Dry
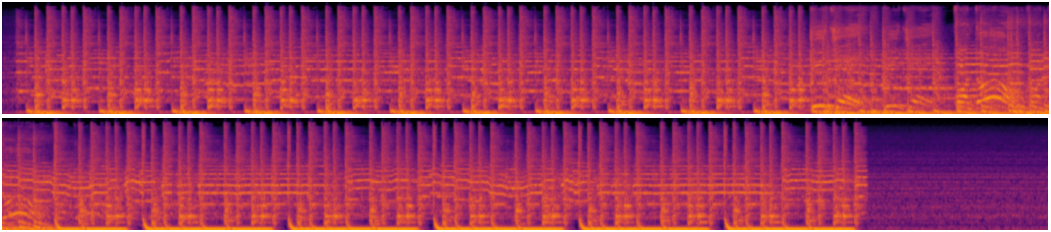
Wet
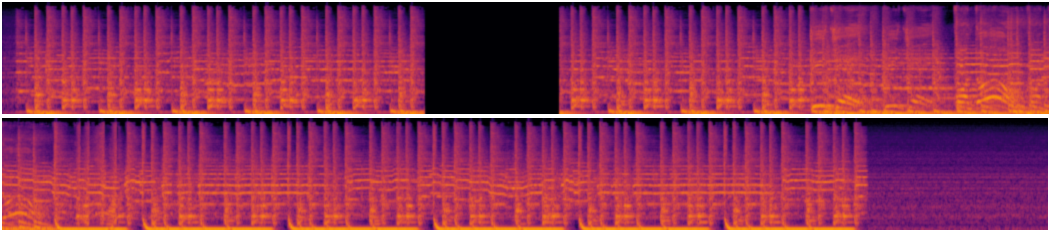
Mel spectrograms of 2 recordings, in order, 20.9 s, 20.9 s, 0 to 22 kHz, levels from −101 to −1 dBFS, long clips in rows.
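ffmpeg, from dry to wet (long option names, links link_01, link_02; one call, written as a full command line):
ffmpeg -i in.wav -filter_complex "[0:a]asplit=5[link_01][link_02][link_03][link_04][link_05];[link_01]atrim=end=4.22,asetpts=PTS-STARTPTS,afade=type=out:start_time=4.216:duration=0.004:curve=hsin[link_06];[link_02]atrim=start=4.22:end=5.57,asetpts=PTS-STARTPTS,volume=0[link_07];[link_03]atrim=start=5.57:end=11.212,asetpts=PTS-STARTPTS,afade=type=in:duration=0.004:curve=hsin[link_08];[link_04]atrim=start=11.208:end=11.632,asetpts=PTS-STARTPTS,areverse[link_09];[link_05]atrim=start=11.628[link_10];[link_06][link_07][link_08]concat=n=3:v=0:a=1[link_11];[link_11][link_09]acrossfade=duration=0.004:curve1=hsin:curve2=hsin[link_12];[link_12][link_10]acrossfade=duration=0.004:curve1=hsin:curve2=hsin" out.wav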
